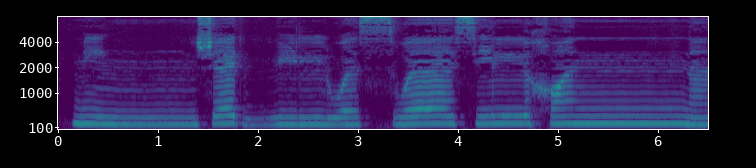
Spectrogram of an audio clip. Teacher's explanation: удвоенная нун, мы ее протягиваем чуть-чуть дольше, назализацию делаем. Син в конце резко не отрываем, как уже и было в предыдущих примерах.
